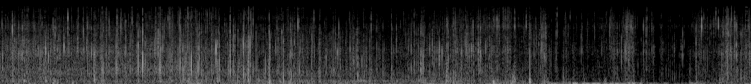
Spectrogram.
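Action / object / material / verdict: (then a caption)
scrape / plastic bubble wrap over a microphone / plastic / none. Fingernails scratch and tap clear plastic bubble wrap covering a binaural ear microphone. The result is a dense, steady crinkling crackle full of sharp, bright ticks over a low rumbling rustle, dipping slightly quieter near the end before picking back up.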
